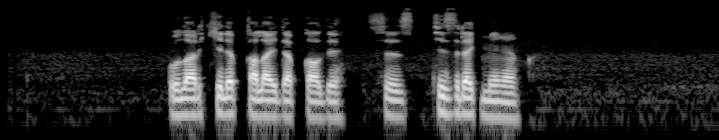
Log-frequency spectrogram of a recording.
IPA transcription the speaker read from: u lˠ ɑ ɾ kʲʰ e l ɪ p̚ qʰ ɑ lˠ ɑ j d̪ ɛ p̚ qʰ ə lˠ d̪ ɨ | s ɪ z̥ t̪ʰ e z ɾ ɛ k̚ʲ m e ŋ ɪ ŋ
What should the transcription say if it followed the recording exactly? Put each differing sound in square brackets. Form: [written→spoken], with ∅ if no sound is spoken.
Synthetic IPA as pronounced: u lˠ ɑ ɾ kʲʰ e l ɪ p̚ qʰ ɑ lˠ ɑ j d̪ ɛ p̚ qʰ [ə→ɑ] lˠ d̪ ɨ | s ɪ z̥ t̪ʰ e z ɾ ɛ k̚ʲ m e ŋ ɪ ŋ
